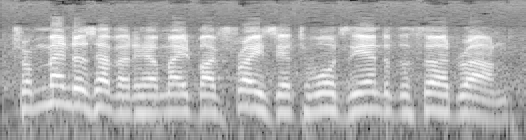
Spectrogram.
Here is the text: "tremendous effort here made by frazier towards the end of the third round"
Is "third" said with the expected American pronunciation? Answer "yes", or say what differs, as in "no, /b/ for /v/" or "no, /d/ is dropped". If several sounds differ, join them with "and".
yes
